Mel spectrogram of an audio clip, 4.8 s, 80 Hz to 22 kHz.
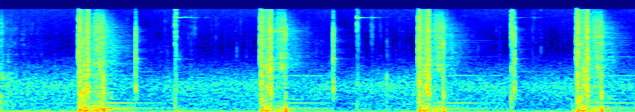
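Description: Suppressed SIG MCX Rattler rifle fired four times at an even pace, a shot about every 1.2 seconds. Each shot is a short, quiet crack, and much of what is heard is the rifle's action cycling.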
